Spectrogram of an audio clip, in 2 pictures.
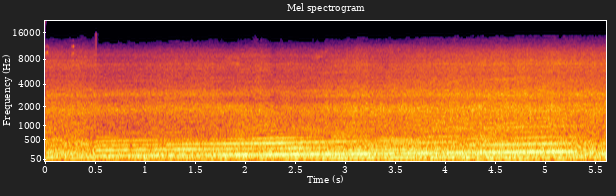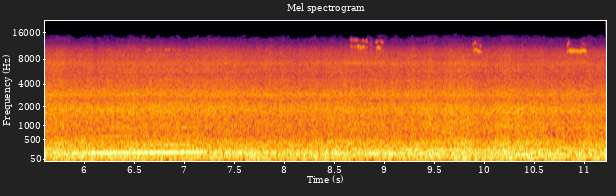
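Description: Honda CBR900RR Fireblade's 929 cc inline-four engine pulling hard through a Racefit titanium exhaust, its note rising steadily for about five seconds and then levelling off, over wind rush.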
